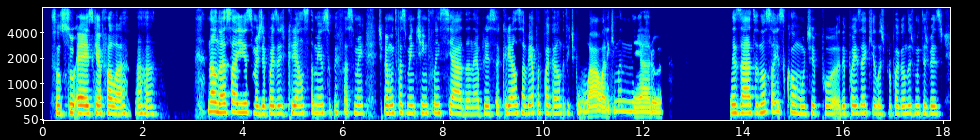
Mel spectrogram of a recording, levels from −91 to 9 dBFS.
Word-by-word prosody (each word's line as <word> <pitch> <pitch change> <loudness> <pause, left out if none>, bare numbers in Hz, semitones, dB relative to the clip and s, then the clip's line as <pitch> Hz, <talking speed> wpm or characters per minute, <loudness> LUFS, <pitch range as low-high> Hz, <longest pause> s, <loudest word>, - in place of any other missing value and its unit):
São 210 0 +2
su 210 +3 +3
é 210 0 +9
isso 205 0 +3
que - - 0
eu - - +7
ia 205 - +4
falar. 200 -1 +2 0.2
Aham. 195 -2 -3 1.0
Não 255 -1 +6
não 235 - +7
é 235 - +6
só 245 +1 +2
isso, 235 0 +2
mas 200 -2 +1
depois 200 +1 +1
as 205 0 +1
crianças 210 0 0
também 220 -1 -3
é - - +1
super 230 +1 -5
facilmen 215 -1 -5 0.2
tipo - - -4
é - - +5
muito 215 +1 0
facilmente 215 -2 -3
influenciada, 215 -3 -1
né. 185 0 -6
Por 185 +2 -11
isso 195 -1 -2
a - - -7
criança 215 +2 0
vê 215 +1 0
a - - -1
propaganda, 220 -2 -4
fica 215 -1 -11
tipo: 205 - -8
"Uau! 130 +3 0
Olha 125 - -1
que 295 - -10
maneiro." 125 - -2 1.4
Exato, 220 0 +3
não 230 +3 +3
só 255 0 -3
isso, 245 0 -4
como 210 -4 -1
tipo, 200 0 -4
depois 205 +1 0
é 220 - 0
aquilo, 215 -2 -3
as 195 - -7
propagandas 200 +1 -4
muitas 210 +1 -4
vezes, 195 -1 -2
210 Hz, 180 wpm, -21 LUFS, 200-220 Hz, 1.4 s, é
